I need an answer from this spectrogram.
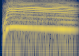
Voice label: wee, cartoon; ooh ahh

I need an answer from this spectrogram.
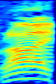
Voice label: "right" male

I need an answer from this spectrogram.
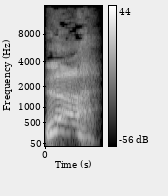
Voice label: "lah", voice; ooh ahh

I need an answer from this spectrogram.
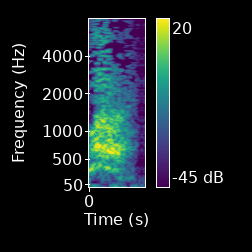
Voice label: what group of men; ooh ahh

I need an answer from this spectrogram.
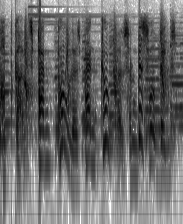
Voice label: gibbrish; Voice

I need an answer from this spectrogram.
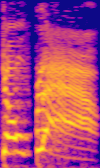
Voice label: "go blaow", ooh ahh

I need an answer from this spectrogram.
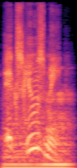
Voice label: "excuse me", Voice; expletives

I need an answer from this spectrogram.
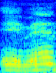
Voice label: "hey man", cartoon; Voice; introductions; hello hi hey

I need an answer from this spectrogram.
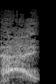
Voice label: hey group of men; ooh ahh

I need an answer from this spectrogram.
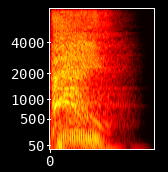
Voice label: "hey", voice

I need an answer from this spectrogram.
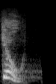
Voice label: "yo", Voice

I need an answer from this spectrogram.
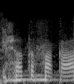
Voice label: shut the fuck up female; expletives

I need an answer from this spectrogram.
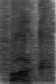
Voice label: "fuck", expletives

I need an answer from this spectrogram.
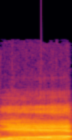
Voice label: "yeah", voice

